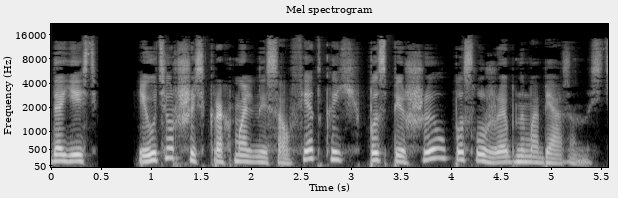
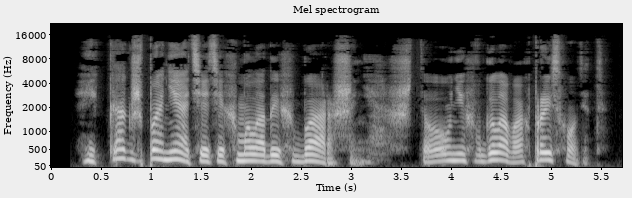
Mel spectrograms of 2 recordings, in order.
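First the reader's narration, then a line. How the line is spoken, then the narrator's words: Wistful sigh. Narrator (Russian): вздохнул, вспоминавший своих дочерей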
